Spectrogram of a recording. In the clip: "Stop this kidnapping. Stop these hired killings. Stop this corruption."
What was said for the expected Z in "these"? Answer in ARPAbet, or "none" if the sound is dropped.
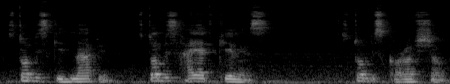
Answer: S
